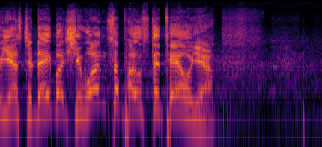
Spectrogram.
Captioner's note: laughter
